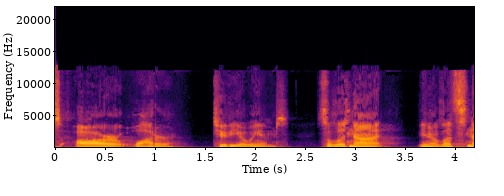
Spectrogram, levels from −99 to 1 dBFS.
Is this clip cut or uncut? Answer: cut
